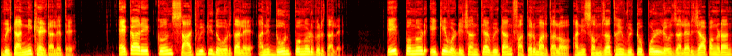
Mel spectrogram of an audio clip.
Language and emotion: Goan Konkani, neutral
